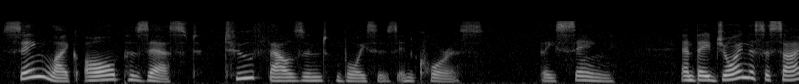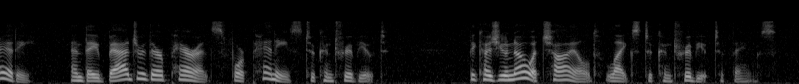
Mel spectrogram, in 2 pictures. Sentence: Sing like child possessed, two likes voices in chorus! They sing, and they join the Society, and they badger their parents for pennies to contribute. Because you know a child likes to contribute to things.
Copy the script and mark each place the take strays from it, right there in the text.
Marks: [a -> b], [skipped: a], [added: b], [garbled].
Sing like [child -> all] possessed, two [likes -> thousand] voices in chorus! They sing, and they join the Society, and they badger their parents for pennies to contribute. Because you know a child likes to contribute to things.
